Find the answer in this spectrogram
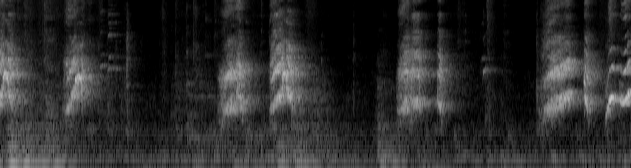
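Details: Raspy cockatiel screeches in paired bursts, with short pauses between the groups and a low room hum underneath.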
